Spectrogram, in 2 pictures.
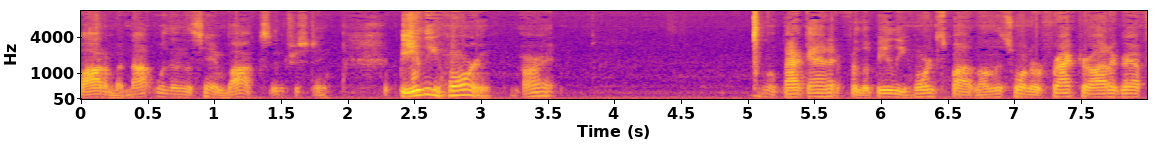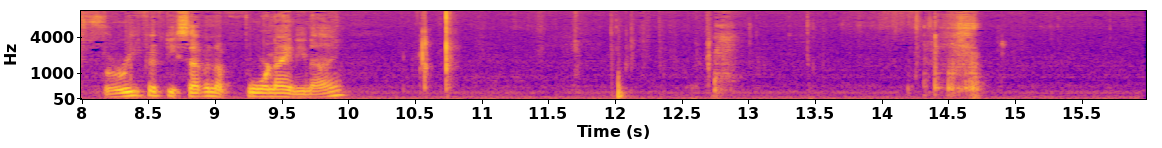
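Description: Cardboard trading cards rustle and slide against each other in hands.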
